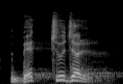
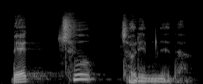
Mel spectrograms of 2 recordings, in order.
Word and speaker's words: 맥추절: 맥주절 발음을 정확히 맥주가 아닙니다. 맥추예요. 추 보리맥자에다가 거둘 추자를 쓰는 거예요. 응. 그래서 글자가 밀과 보리를 거두면서 하나님께 감사 예배를 드리는 절기가 맥추절입니다.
